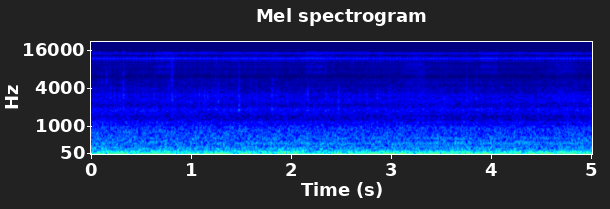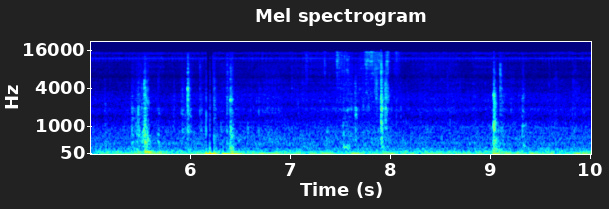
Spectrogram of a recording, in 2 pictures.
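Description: Car cabin road and engine noise as the car slows down: a steady low rumble, with a handful of short clicks and knocks a little past the middle and once more near the end.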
